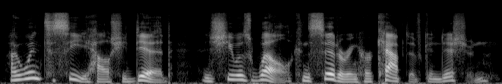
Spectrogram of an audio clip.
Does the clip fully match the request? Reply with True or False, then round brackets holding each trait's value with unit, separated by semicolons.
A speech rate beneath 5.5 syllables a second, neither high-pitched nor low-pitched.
True (5.0 syllables/s; 160 Hz)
